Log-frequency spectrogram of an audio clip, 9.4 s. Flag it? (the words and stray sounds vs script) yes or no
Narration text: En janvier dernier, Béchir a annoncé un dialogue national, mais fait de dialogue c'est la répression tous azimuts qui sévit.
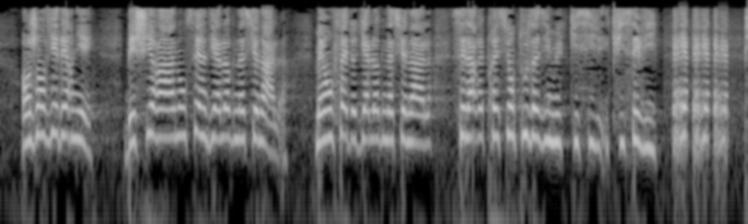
yes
